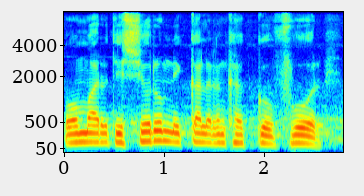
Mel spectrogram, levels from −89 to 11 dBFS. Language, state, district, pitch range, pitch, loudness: Kokborok, Tripura, West Tripura, 130-145 Hz, 140 Hz, -13 LUFS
